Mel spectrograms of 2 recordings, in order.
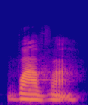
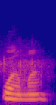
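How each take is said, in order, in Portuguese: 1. A segunda consoante é o som de W. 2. A segunda consoante é o som de M.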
